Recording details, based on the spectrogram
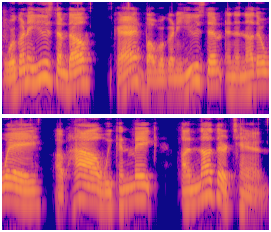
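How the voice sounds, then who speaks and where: This teacher runs a math lesson for children in the style of a kids' program host, with a medium-pitched, slightly bright voice. Counting out loud one step at a time, the teacher poses easy questions and cheers the listeners on. The pace stays slow, with a repeated "okay?" to make sure everyone is following.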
